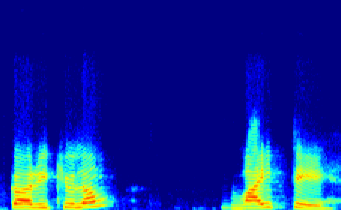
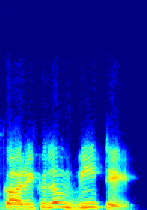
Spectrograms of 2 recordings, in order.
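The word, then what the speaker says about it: curriculum vitae: form of CV is curriculum white people tends to mispronounce this word they they pronounce this word curriculum v no this is wrong according to IPA it is curriculum white okay yes so today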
